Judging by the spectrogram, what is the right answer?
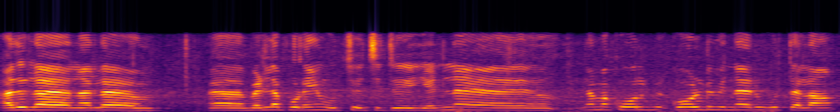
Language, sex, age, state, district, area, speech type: Tamil, female, 60+, Tamil Nadu, Thoothukudi, rural, spontaneous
